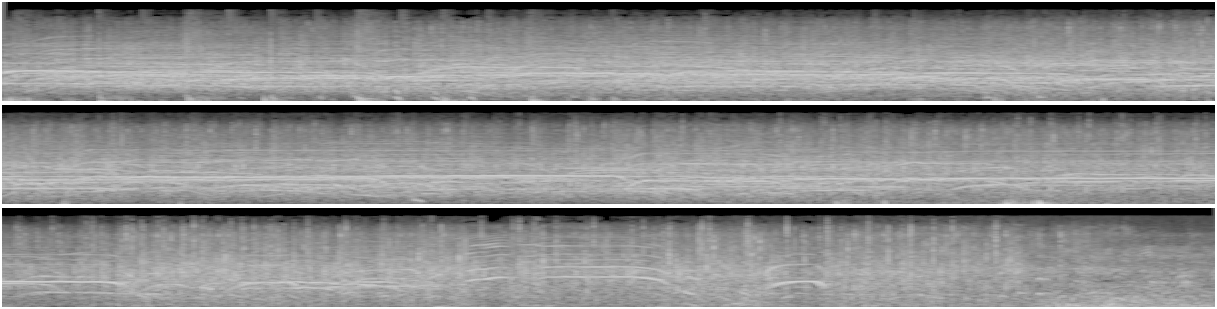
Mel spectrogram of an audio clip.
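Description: A university audience at Chapman University applauds and cheers as it welcomes actor Brendan Fraser. Loud, sustained clapping with whoops and crowd chatter runs for over twenty seconds.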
